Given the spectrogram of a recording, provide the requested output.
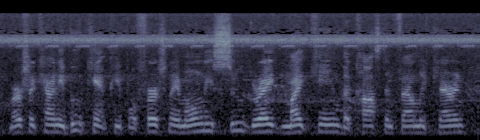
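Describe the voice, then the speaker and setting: A man talks at a fairly quick pace with ordinary pitch variation. Light background noise sits behind him. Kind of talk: casual list of call-outs. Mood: light, joking. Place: garden. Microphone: camera far.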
